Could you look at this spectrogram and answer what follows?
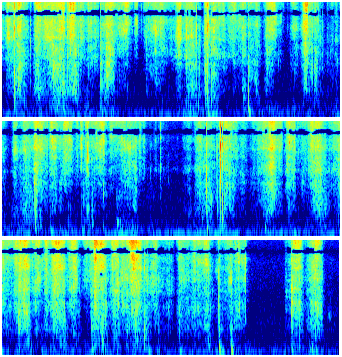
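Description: Stiff game cards being leafed through by hand, sliding and flicking against each other in quiet, irregular scrapes and light clicks.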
